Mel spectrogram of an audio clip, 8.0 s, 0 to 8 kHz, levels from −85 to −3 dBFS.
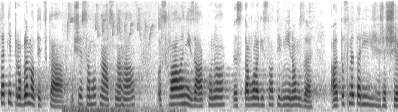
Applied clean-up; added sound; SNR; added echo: none; Bird; 16 dB; none.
